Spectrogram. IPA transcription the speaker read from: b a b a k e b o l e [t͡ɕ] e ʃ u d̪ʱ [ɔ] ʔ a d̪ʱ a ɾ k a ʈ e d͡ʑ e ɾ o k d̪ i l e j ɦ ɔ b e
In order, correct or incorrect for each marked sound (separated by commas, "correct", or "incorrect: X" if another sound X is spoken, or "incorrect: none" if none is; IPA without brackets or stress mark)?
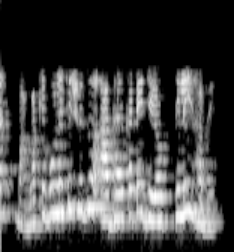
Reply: incorrect: t͡ɕʰ, incorrect: u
